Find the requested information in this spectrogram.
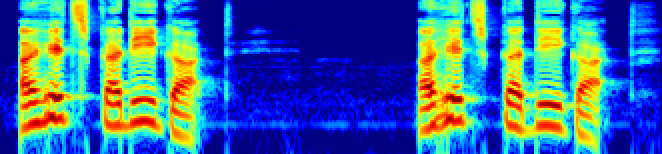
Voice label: "vheckv vtekat", Muscogee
